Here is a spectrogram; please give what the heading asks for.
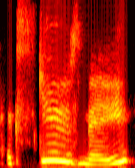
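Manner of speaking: put-on slow, drawn-out British accent; imitated British man's accent. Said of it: "Cue [name]'s accent".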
